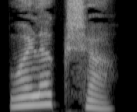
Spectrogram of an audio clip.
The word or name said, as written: ವಳಕ್ಷ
